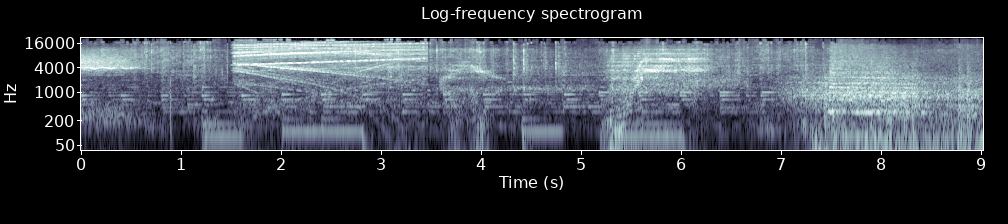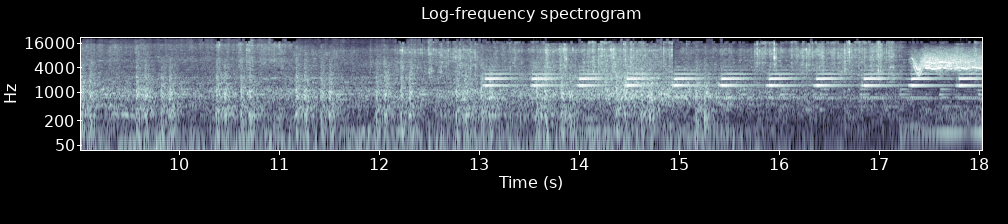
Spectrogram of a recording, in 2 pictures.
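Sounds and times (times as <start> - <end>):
toy train rattling on plastic track: 0.0 - 5.2, 5.8 - 7.4, 9.0 - 18.0
two-tone level-crossing alarm: 13.0 - 18.0.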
